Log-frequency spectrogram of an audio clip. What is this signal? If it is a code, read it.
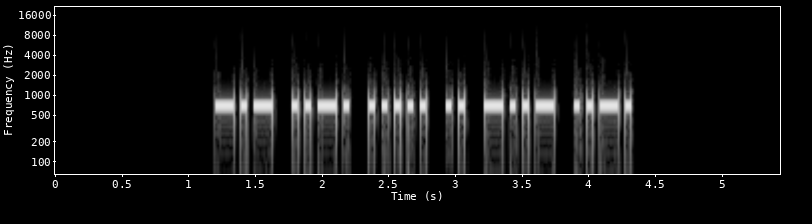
Morse code, heard as a keyed tone, about 25 wpm, 700 Hz. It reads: KF5IXF
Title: USA Call Signs - 6 Characters - 25wpm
